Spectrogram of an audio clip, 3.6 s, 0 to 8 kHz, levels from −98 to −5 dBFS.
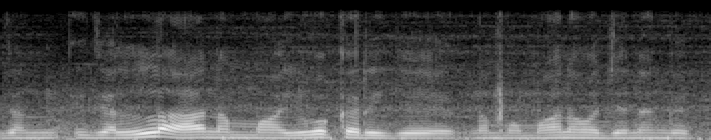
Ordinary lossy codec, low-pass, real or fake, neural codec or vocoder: none; 7.2 kHz; real; none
